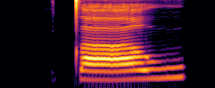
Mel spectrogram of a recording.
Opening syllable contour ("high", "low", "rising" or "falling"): rising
